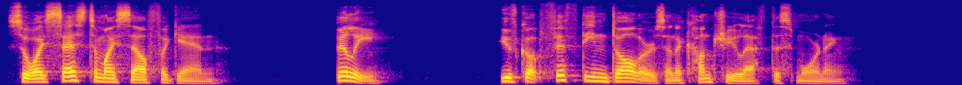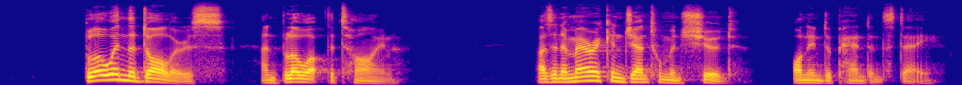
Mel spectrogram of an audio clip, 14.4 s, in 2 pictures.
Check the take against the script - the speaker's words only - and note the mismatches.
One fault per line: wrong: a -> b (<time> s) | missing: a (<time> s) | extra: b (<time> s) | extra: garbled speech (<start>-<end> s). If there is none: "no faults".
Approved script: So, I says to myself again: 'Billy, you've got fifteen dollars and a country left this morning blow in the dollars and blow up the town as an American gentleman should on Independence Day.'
no faults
